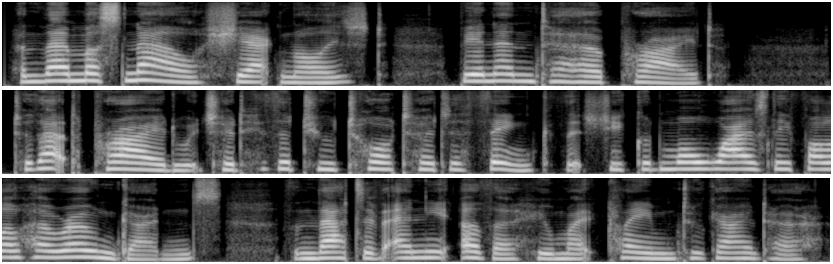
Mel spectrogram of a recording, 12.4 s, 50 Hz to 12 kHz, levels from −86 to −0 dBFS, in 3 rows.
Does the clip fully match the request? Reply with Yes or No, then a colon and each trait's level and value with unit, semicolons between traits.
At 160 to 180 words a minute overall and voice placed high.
No: average, 200 wpm; high, 235 Hz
